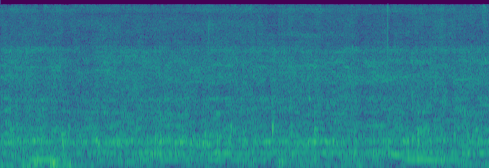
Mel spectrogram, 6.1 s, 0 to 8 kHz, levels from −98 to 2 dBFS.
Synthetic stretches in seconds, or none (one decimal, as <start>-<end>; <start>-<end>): 0.0-6.1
